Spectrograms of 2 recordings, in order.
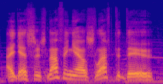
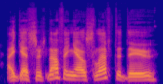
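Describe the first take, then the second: Both takes have the same delivery.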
